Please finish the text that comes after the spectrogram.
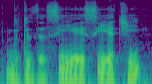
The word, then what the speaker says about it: cache: cache or l2 cache right that is the c-a-c-h-e pronounced cache now this cache is implemented using something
